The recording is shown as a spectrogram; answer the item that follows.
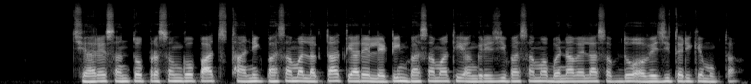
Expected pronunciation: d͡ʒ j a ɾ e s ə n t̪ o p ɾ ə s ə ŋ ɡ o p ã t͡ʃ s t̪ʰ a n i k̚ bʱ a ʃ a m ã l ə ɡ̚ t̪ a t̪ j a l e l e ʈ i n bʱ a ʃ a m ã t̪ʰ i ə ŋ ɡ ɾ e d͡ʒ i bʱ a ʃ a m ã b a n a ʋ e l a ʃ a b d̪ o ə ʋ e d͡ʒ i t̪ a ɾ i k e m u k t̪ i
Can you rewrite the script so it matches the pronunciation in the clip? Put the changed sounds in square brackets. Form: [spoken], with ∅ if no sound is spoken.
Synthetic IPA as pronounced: d͡ʒ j a ɾ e s ə n t̪ o p ɾ ə s ə ŋ ɡ o p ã t͡ʃ s t̪ʰ a n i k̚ bʱ a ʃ a m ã l ə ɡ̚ t̪ a t̪ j a [ɾ] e l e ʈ i n bʱ a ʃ a m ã t̪ʰ i ə ŋ ɡ ɾ e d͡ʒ i bʱ a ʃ a m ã b [ə] n a ʋ e l a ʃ [ə] b d̪ o ə ʋ e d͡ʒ i t̪ [ə] ɾ i k e m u k t̪ [a]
